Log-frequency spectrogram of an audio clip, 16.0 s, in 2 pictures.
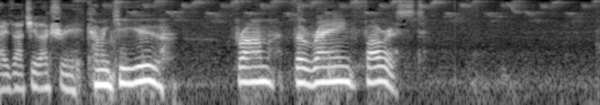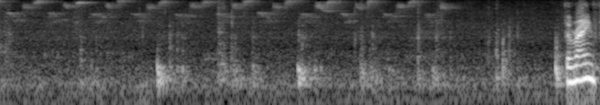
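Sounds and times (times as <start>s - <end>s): faint bird chirping: 0.0s - 16.0s
soft thuds: 10.0s - 14.0s.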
